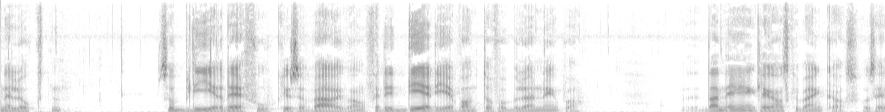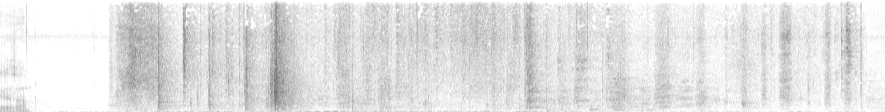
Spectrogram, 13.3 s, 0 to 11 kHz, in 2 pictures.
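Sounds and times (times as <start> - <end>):
speech: 0.0 - 0.6, 1.2 - 4.5, 5.2 - 7.8
scent-trained dog sniffing intensely: 9.0 - 13.2.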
